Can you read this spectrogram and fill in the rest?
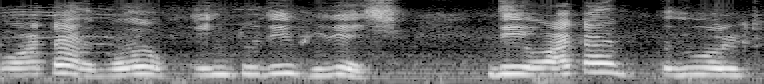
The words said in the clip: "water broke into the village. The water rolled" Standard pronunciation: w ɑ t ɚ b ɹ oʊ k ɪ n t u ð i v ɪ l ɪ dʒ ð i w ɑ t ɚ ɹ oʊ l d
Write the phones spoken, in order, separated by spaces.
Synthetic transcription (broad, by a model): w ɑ t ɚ b ɹ oʊ k ɪ n t u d i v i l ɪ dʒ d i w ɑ t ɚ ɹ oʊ l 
